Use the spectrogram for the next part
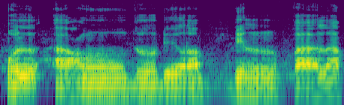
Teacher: Qalqalah kubra. Apa artinya kubra? Besar, memantulnya besar.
